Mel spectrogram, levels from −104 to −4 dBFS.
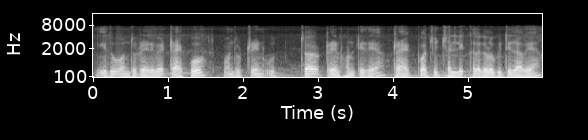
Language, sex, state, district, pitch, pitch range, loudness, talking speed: Kannada, male, Karnataka, Dharwad, 125 Hz, 115-130 Hz, -17 LUFS, 120 wpm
